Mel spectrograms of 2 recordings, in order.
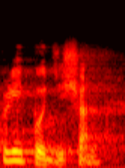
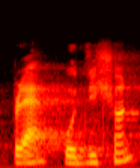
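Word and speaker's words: preposition: ঠিক আছে, এবার দেখো প্রিপজিশন, অর্থাৎ এইটার উচ্চারণ হবে প্রেপজিশন, অনেকে প্রিপজিশন বলে থাকে।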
